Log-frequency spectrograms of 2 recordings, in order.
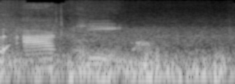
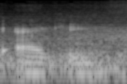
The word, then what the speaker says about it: ackee: with my homie so this is aki or aki as um i think the locals say aki i like aki but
